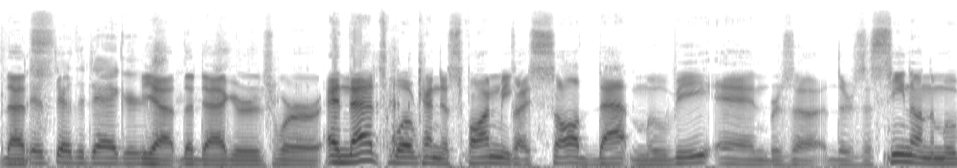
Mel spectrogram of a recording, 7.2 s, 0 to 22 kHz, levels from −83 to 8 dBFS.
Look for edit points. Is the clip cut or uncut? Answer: cut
